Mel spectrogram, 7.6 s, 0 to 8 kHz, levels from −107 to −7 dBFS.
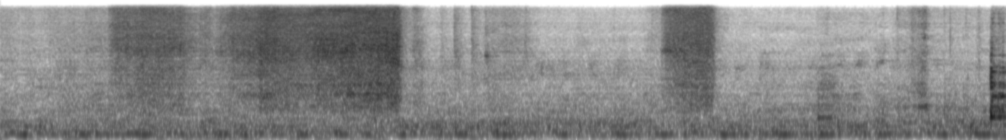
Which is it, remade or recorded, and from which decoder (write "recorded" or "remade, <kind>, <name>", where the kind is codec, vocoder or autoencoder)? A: remade, codec, SNAC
